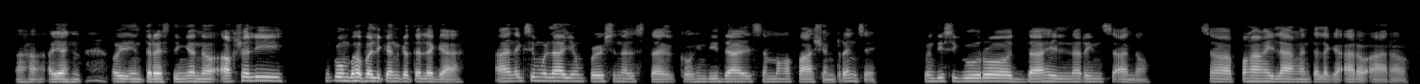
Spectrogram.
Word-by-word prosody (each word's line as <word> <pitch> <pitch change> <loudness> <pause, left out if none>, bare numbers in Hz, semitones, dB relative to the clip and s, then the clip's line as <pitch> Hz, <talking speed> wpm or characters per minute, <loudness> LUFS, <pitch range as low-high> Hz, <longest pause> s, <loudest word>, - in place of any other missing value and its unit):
Aha, 115 0 -8
ayan. 125 -1 +3 0.3
Uy, 135 -1 +1
interesting 130 +2 +3
yan 140 - +3
'no. 125 -1 +2
Actually, 175 +2 +3 0.5
kung 175 -1 +4
babalikan 155 -3 +5
ko 145 - +1
talaga, 120 -5 +1 0.3
ah, 145 +1 +2
nagsimula 165 +1 +1
yung 155 0 -3
personal 140 -3 -2
style 120 -4 -3
ko 115 +1 -6
hindi 130 +1 -7
dahil 135 -1 +1
sa 135 - -9
mga 130 -1 -7
fashion 120 -2 -1
trends, 150 -2 -4
eh. 105 -2 -9 0.4
Kung 150 - -6
hindi 155 - -1
siguro 150 -1 +2
dahil 135 +2 0
na 135 - -1
rin 130 0 -5
sa 120 -2 -3
ano, 105 -2 -11 0.5
sa 130 -2 -2
pangangailangan 130 -3 -1
talaga 115 -2 -5
araw-araw. 105 -3 -4
135 Hz, 150 wpm, -22 LUFS, 125-150 Hz, 0.5 s, babalikan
